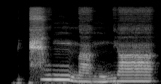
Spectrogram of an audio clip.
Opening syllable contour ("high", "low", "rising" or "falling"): high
